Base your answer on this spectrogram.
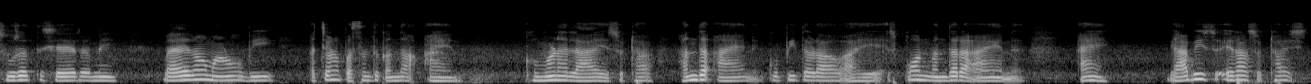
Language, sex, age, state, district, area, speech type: Sindhi, female, 45-60, Gujarat, Surat, urban, spontaneous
